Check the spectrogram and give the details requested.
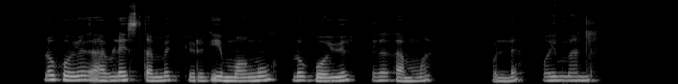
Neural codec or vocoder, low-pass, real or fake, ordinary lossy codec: vocoder, 44.1 kHz, 128 mel bands every 512 samples, BigVGAN v2; none; fake; none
